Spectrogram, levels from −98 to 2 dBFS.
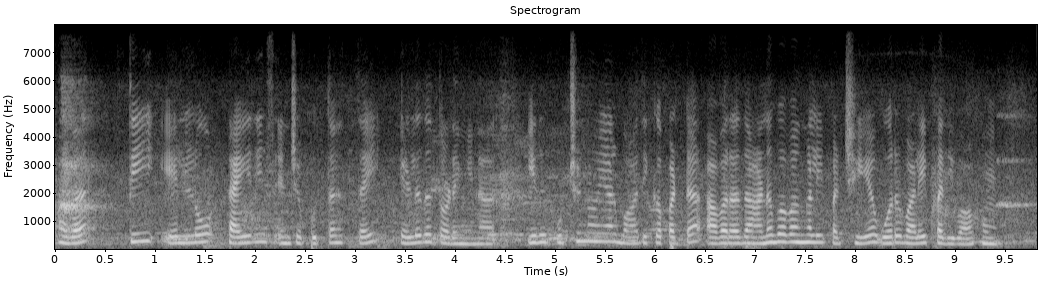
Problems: constant background noise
